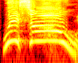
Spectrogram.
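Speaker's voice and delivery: high, loud shout for the whistle; yelling from the sidelines. Real, not acted. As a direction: yell it at the referee. Fans begging ref to blow.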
